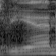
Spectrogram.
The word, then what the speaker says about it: Ven: the room that's like this is how you pronounce my name it's Ven and also my pronouns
